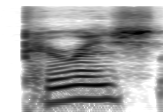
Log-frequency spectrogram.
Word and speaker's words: Piriz: I hope I'm pronouncing that right. Piriz, looks like P-I-R-I-Z. – Yes.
